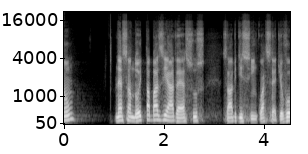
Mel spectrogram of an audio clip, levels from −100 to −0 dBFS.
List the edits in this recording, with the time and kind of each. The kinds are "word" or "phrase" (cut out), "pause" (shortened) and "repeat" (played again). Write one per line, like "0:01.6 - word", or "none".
0:02.2 - word
0:03.5 - word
